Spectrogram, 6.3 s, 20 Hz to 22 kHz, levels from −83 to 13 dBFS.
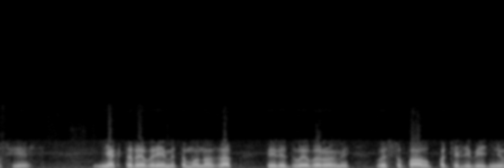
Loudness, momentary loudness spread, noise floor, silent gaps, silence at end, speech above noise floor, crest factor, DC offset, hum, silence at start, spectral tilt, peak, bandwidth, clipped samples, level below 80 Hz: -24 LUFS; 10 LU; -51 dBFS; none; 0 s; 29 dB; 16 dB; under 0.1%; none; 0.15 s; -8 dB/octave; -8 dBFS; 4.7 kHz; under 0.1%; -54 dBFS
